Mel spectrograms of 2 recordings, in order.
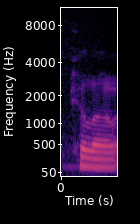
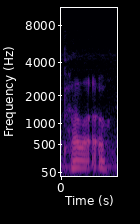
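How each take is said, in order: First: The first vowel sounds standard, like 'pill'. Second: The first vowel is shifted, Midwest style. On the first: This is how the other person said it. "that you said pillow" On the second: This is the regional Ohio-style pronunciation. "not pillow ... the Midwest vowel shift"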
